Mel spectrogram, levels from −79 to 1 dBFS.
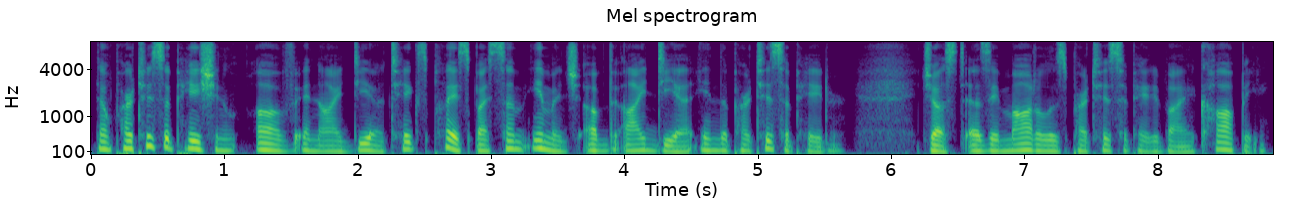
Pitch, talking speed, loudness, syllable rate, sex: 120 Hz, 170 wpm, -20 LUFS, 5.6 syllables/s, male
